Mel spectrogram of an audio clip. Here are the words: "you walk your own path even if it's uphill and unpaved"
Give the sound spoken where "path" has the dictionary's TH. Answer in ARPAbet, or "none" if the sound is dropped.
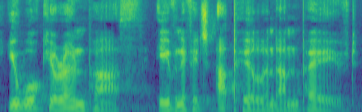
TH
